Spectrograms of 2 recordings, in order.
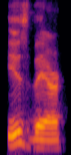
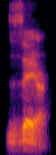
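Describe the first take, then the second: First: The word 'is' is fully pronounced. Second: The word 'is' is reduced almost away. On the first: "the full form" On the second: "the reduced form"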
